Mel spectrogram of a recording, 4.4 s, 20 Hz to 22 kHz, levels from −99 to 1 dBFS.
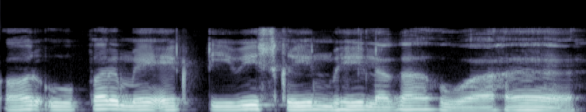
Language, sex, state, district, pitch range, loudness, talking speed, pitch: Hindi, male, Jharkhand, Palamu, 115-130 Hz, -16 LUFS, 135 wpm, 125 Hz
